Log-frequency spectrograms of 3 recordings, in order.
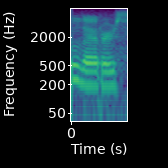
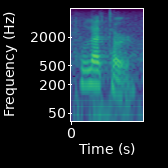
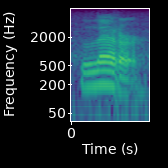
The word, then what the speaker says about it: letter: most of the time if there are two the same letters you have to pronounce it faster and a little softer okay yes all right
